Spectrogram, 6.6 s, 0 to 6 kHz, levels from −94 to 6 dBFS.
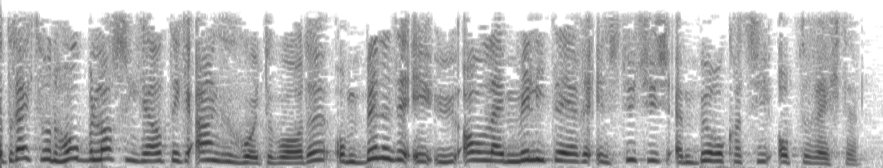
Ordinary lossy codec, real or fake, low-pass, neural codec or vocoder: none; real; 5.4 kHz; none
